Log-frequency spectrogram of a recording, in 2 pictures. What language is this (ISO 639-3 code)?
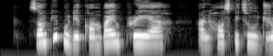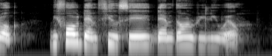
pcm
